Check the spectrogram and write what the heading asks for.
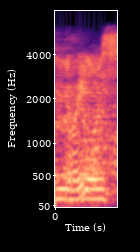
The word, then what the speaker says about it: Hierholz: C'est bien, je prononce bien votre nom? Oui, Hiroltz, c'est ici bois.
